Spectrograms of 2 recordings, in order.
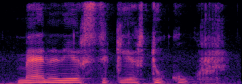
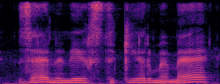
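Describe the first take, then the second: First: Mijn pushed hard at the start, slowly; stress on mijn. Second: Mij lifted and held at the end, rising; stress on mij. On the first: Narrator setting her first time against his, stress on mijn. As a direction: hit the word mijn against zijn. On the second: Narrator contrasting his first time with hers, stress on mij. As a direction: lean slowly on the word mij. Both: A narrator's reading.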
